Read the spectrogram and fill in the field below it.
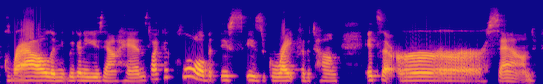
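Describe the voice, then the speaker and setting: An upbeat woman, a speech-language pathologist, explains animal-themed cues for teaching children speech sounds. She talks at an easy mid pitch and acts out each sound as she goes. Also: fairly bright tone. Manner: upbeat, demonstrates sounds and gestures. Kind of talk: explaining therapy cues to parents and therapists.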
